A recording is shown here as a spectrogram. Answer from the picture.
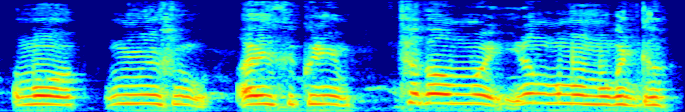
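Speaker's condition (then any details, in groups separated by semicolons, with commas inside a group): Brain lesion disability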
